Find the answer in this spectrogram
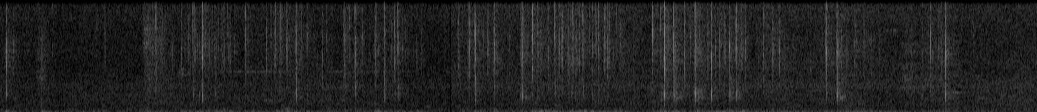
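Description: Computer keyboard being typed on: faint, irregular key clicks in quick runs with short pauses.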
